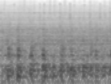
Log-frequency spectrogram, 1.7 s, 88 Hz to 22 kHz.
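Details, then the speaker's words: Ford Focus Mk2 at idle, flywheel suspected badly worn and egg-shaped, engine visibly vibrating: rough idle with fast uneven clattering rattle, several beats a second; clatter at idle, source unconfirmed. "Clattering, it must be egg shaped. That's what happens when the flywheels get so worn, they're like an egg. They put the whole engine out of balance."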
